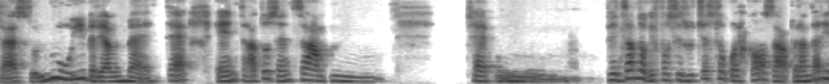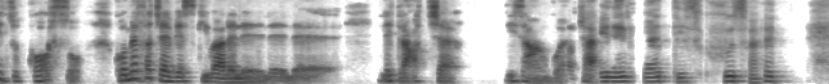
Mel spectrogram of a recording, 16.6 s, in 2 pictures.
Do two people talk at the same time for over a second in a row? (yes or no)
no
